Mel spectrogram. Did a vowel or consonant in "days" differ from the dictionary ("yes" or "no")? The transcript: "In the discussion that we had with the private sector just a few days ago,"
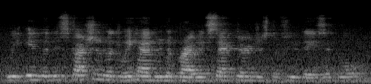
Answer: no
